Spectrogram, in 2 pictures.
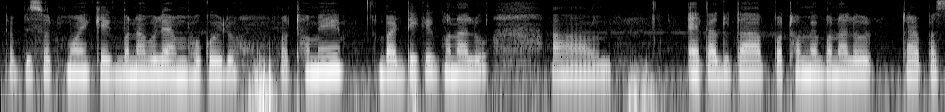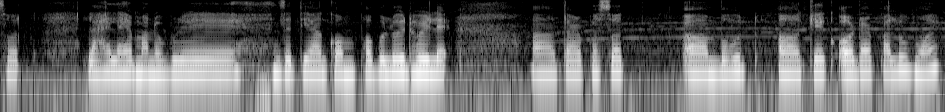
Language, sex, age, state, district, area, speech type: Assamese, female, 18-30, Assam, Charaideo, rural, spontaneous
